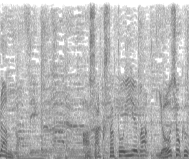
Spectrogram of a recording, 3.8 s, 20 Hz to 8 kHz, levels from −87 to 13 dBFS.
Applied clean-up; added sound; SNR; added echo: none; none; none; none.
